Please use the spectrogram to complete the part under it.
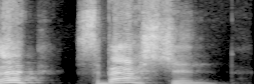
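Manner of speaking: high, loud startled cry. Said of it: "Everett fully jumps".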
